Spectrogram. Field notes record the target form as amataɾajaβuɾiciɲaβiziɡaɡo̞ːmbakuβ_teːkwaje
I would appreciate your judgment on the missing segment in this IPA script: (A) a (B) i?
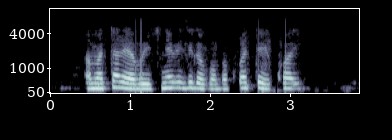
A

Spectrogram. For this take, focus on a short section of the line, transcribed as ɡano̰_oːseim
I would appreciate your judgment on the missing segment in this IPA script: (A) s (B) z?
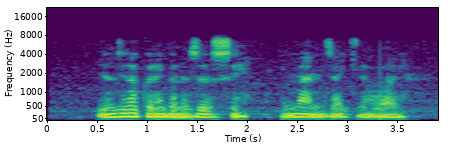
B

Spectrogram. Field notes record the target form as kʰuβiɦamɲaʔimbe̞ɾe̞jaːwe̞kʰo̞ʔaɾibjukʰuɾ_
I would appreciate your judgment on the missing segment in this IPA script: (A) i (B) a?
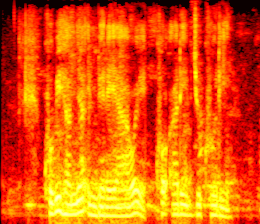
A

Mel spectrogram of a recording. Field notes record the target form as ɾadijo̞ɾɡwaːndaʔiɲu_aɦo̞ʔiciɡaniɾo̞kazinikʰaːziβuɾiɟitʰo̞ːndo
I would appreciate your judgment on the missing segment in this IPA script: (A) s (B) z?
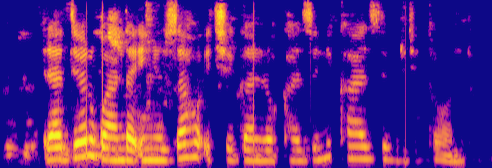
B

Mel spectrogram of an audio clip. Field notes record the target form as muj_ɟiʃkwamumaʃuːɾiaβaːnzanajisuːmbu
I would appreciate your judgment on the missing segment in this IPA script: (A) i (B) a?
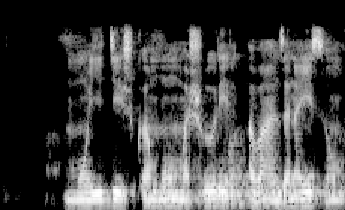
A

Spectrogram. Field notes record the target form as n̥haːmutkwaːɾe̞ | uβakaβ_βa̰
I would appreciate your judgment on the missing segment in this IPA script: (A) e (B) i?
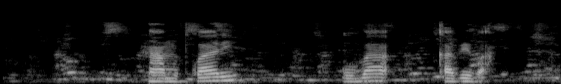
A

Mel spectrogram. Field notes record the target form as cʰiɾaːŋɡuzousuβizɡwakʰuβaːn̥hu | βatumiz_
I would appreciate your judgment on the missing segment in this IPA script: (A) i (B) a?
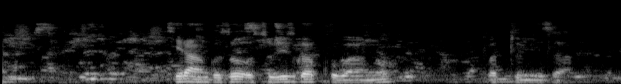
B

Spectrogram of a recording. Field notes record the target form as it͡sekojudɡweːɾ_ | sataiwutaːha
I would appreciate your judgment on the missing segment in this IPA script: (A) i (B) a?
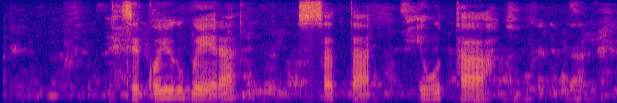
B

